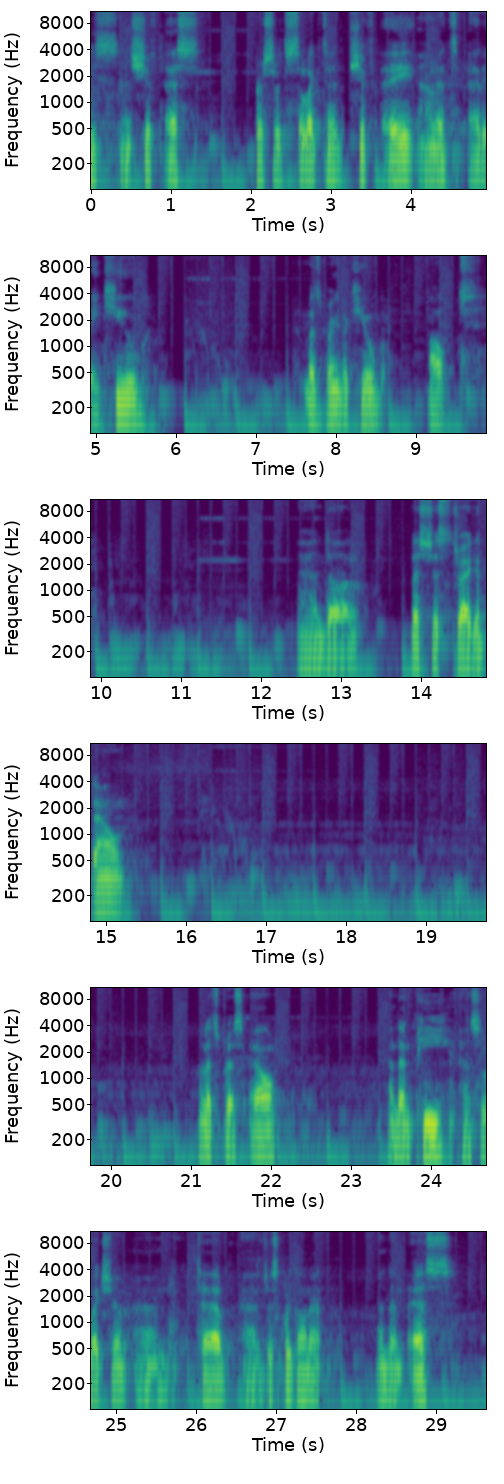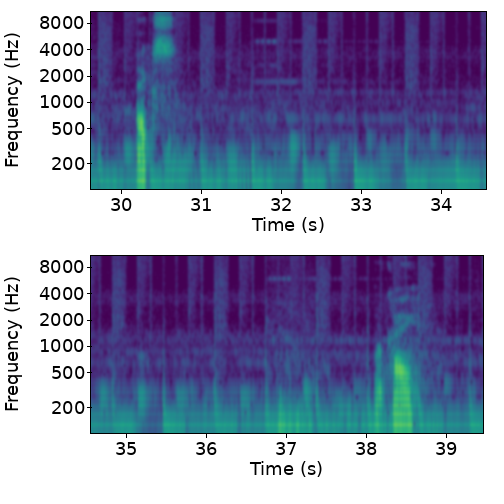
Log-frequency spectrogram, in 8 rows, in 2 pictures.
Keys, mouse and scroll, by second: 0.7 shift+s, 2.8 middle click, 3.1 scroll down 2, 3.2 shift+a, 5.8-7.7 middle drag, 7.7 click, 12.0-14.8 middle drag, 14.8 click, 16.0 click, 20.5 middle click, 21.6 l, 25.7 Tab, 26.4 click, 28.7 s, 37.6-38.4 middle drag, 38.8-39.4 middle drag.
